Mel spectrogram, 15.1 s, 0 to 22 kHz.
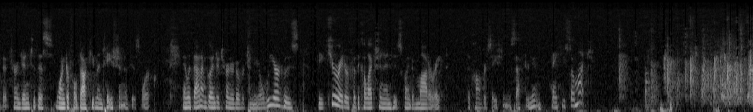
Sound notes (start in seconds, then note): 12.9 applause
